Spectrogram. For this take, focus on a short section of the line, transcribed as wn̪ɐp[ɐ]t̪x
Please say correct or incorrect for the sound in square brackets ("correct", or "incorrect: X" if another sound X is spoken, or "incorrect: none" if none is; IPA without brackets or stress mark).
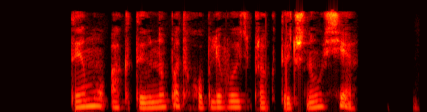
incorrect: a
